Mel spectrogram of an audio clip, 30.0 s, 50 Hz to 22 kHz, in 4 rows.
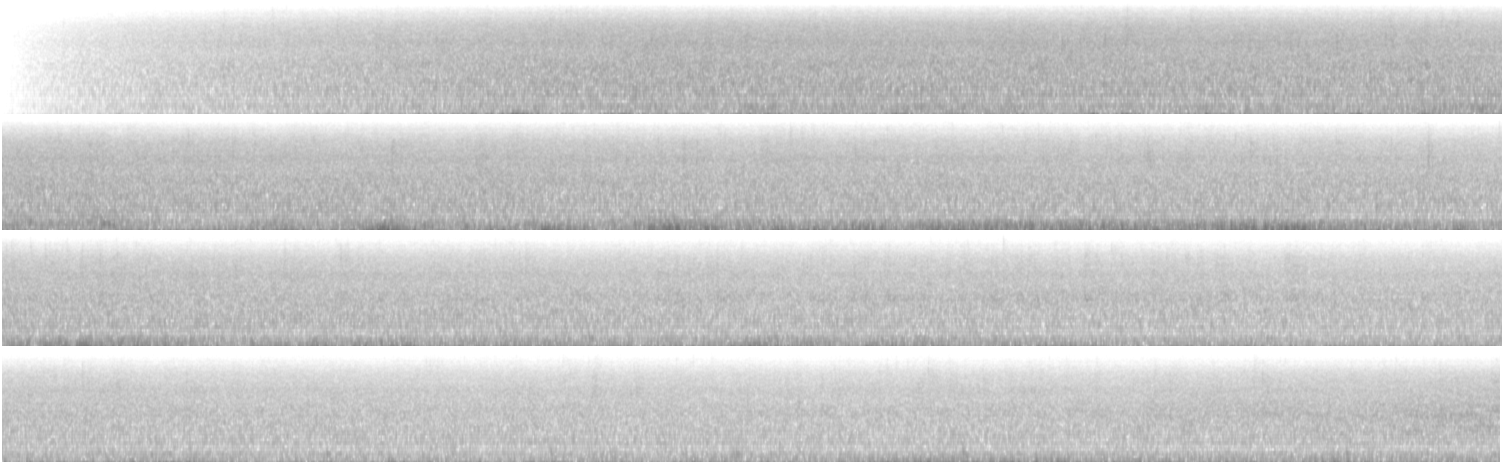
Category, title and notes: Soundscapes > Urban
250614 003840 FR Suburban thunderstorm fading away
Suburban thunderstorm fading away. I made this recording from my balcony, located in Nanterre (suburbs of Paris, France), during a hot evening of June. First, one can hear heavy rain with thunder-strikes, and some vehicles passing by in the wet street. Then, the rain becomes progressively lighter, and the thunderstorm fades away gradually. Recorded in June 2025 with a Zoom H5studio (built-in XY microphones). Fade in/out applied in Audacity.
